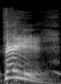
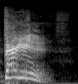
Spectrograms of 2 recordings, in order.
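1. Słowa są skrócone w jedno krótkie słowo. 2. Oba słowa są wypowiedziane w całości. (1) "W skrócie" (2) "Mówi się"

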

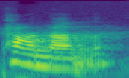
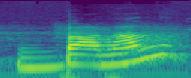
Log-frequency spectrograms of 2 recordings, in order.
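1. Pierwsza spółgłoska jest wymawiana jako bezdźwięczna. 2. Pierwsza spółgłoska jest wymawiana jako dźwięczna.

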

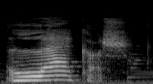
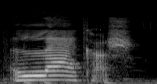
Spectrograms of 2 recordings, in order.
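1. Голосний після «l» залишається чітким e. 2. Голосний після «l» залишається чітким e.

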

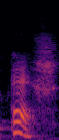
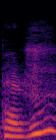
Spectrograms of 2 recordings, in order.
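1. Końcowa spółgłoska jest bezdźwięczna. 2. Końcowa spółgłoska jest dźwięczna. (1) "tylko też" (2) "Nie powiemy też"

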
